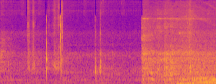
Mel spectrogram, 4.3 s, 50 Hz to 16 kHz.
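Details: 2002 Jeep Liberty 3.7 swapped engine restarted after erasing three stored codes: a few clicks, then catches at once and settles to steady, even idle with no stumble; check engine light stays out, coolant level good.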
